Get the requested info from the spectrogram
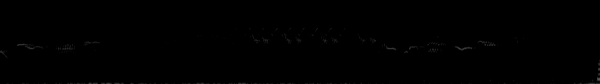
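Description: Faint birdsong from a forest ambience track: several birds chirping, with a fast trill of about ten notes a second from about two seconds in.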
